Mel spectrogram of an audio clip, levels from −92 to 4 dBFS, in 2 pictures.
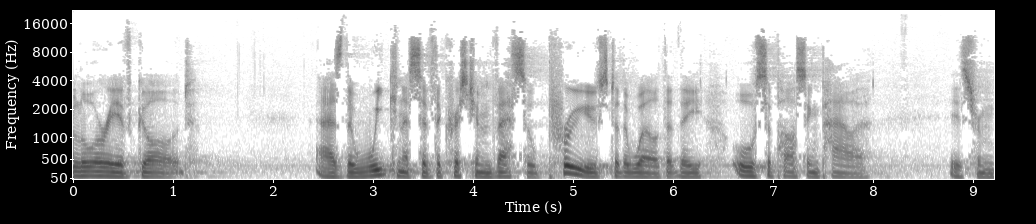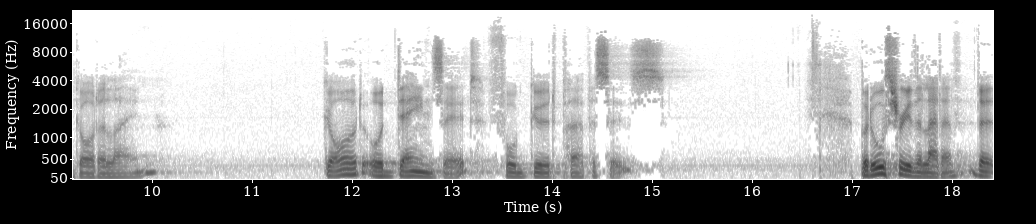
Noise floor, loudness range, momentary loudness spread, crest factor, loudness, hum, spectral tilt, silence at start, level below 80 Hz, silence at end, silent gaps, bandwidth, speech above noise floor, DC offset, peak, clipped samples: -66 dBFS; 9 LU; 17 LU; 22 dB; -31 LUFS; none; -5 dB/octave; 0 s; -56 dBFS; 0 s; none; 18 kHz; 36 dB; under 0.1%; -10 dBFS; under 0.1%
